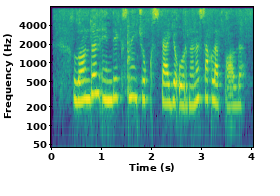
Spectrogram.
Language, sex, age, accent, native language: Uzbek, female, 18-24, Samarqand, Uzbek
